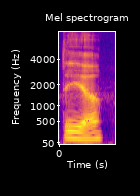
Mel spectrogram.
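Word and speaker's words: Diya: It's even more like it if you say your name wrong, like Daya instead of Dia.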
